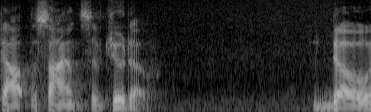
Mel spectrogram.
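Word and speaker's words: 道: Do is the way the Japanese pronounce Dao.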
